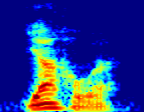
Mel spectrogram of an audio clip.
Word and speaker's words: Yahowah: are upright and correct, and therefore acquitted, Yahowah, Yahowah, the proper pronunciation of the name of Eloah, God as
